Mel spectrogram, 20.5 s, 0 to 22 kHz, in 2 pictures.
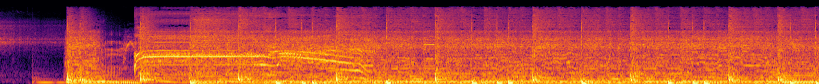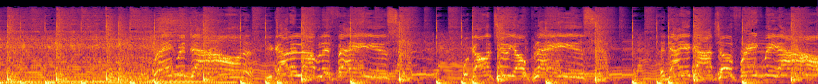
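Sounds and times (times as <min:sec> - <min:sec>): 
hard rock song with distorted guitar and drums: 0:00.4 - 0:20.4.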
